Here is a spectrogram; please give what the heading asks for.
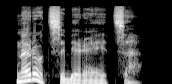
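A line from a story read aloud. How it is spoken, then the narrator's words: Casual tone. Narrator (Russian): сообщил небрежным тоном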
